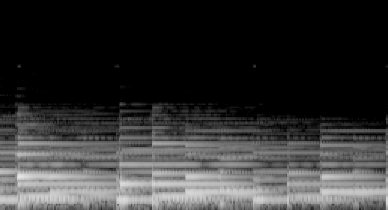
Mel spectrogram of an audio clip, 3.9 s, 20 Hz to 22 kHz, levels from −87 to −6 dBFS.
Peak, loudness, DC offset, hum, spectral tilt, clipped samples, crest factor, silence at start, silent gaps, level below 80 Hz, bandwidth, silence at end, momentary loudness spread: -8 dBFS; -25 LUFS; under 0.1%; none; -12 dB/octave; under 0.1%; 16 dB; 0 s; none; -56 dBFS; 3.4 kHz; 0 s; 7 LU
